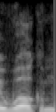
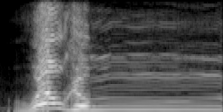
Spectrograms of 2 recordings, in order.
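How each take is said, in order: First: It is said in a plain, normal voice. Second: It is said in an exaggerated, put-on voice. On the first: "I'm going to say welcome to the Talking Balls Network" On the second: "I can't say welcome in a normal voice"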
